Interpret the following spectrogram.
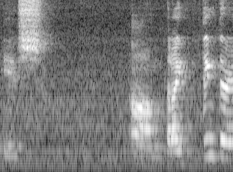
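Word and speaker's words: ich: pronounce it like that but you would use it in words like ish but there are some regions that will pronounce it I or ick so you might meet different speakers that pronounce that word differently but the sound as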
